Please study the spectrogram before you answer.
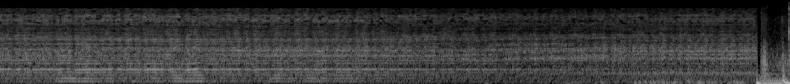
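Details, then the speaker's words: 2014 Chrysler Town & Country that whined and did not want to drive: a steady whine over the engine, from the driver's side, so the transmission pump rather than the power steering pump; a transmission fluid and filter service follows. "So that noise pretty much is your uh transmission pump. It sounds very familiar because it almost sounds like a power steering pump, but you're going to notice that it's going to be on the driver's side, not on the passenger side."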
